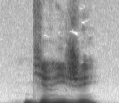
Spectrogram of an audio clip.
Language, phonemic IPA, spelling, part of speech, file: French, /di.ʁi.ʒe/, diriger, verb, Fr-diriger.ogg
- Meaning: 1. to run; to direct (be the director of) 2. to supervise; to oversee 3. to steer (vehicles) 4. to aim, to direct 5. to direct (a film) 6. to go towards; to head (for)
